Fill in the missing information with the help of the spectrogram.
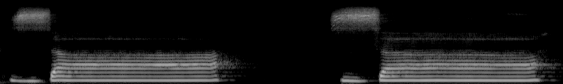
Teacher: तो जा जो है ये हमारे पास एक सिटी वाला हरूफ है। यानी जब हम जा को अदा करते हैं तो जैसे सिटी की आवाज होती है उस तरह की आवाज आती है। और इसको हम अरेबिक में कहते हैं सफीरिया हरूफ।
